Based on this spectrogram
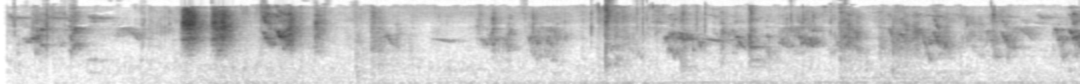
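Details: A pair of Major Mitchell's cockatoos playing with ice in an outdoor aviary give a loud burst of harsh, scratchy squawks near the start, followed by softer rasping notes and chatter.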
